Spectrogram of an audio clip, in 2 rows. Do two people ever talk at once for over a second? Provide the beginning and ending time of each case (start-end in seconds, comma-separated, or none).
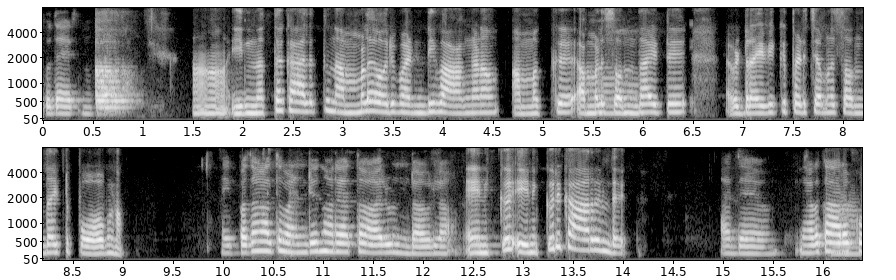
none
